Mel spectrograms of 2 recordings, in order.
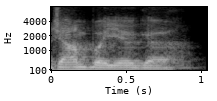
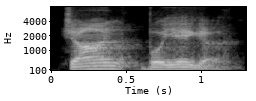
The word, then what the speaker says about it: John Boyega: segment here we got jambo yoga jeez i just said his name wrong that's terrible john john boyega um give it the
